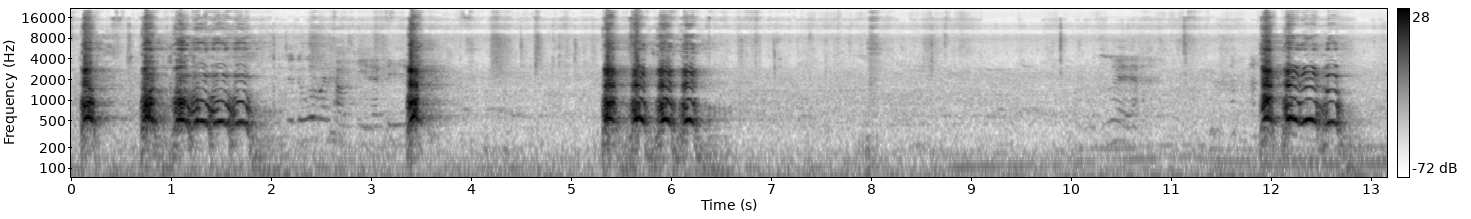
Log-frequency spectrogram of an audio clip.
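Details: Dog barking at a friend's house in Thailand in loud clustered bursts of two to four ringing barks, separated by pauses of a few seconds, with faint low background hum.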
